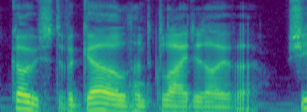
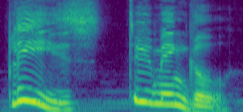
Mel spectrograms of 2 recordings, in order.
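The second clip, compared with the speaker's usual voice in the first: stately ghost host; 5 semitones higher than usual. Acted. Nick hosting, slow.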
